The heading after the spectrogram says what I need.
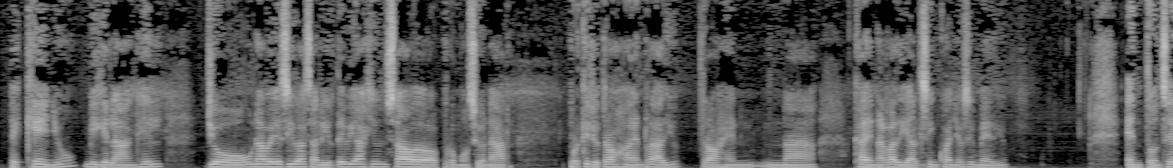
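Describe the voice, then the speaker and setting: Earnest Colombian woman singer, low voice. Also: dark tone, no echo. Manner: earnest, heartfelt, many restarts. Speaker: singer being interviewed. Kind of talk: emotional personal storytelling.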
